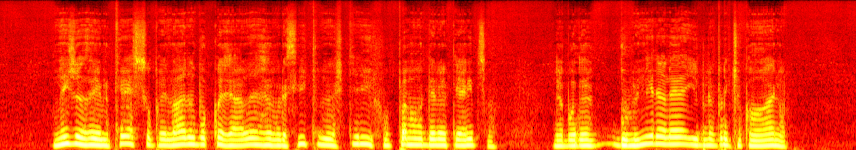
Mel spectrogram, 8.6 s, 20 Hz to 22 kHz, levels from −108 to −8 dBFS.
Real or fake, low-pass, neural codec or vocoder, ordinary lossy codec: fake; none; codec, 44.1 kHz, 1.7 kbps, Pupu-Codec; none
